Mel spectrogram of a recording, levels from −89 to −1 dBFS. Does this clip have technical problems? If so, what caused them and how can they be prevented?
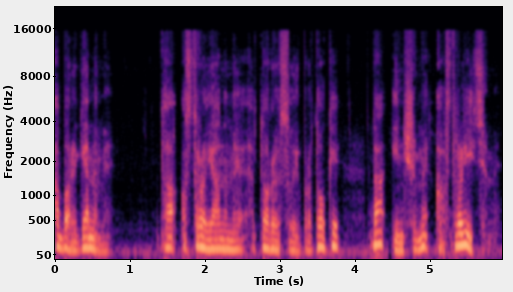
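No, I can't hear any technical problems here.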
